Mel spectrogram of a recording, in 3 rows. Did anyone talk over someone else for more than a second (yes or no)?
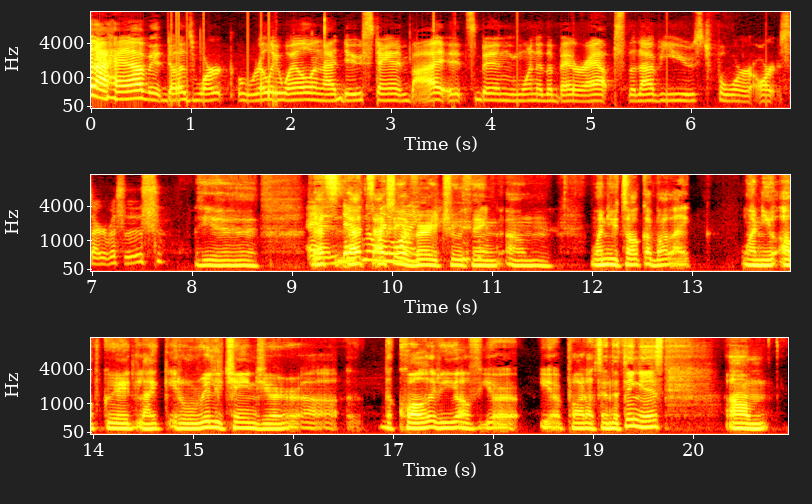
yes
